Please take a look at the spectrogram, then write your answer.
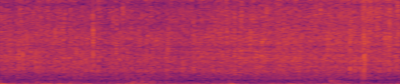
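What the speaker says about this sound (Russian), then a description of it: "Перемешиваем все вот так вот" Mushrooms frying in a pan and being stirred, a steady soft broadband sizzle with faint scraping, fairly quiet and close, no voices.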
